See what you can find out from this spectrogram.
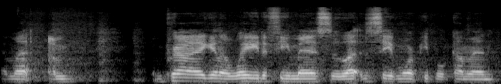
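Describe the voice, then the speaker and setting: A man's voice: medium pitch, little pitch movement, a little fast, slight background noise, poor audio. A man chatting casually on a livestream, rambling and muttering to himself as he goes. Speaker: live streamer.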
